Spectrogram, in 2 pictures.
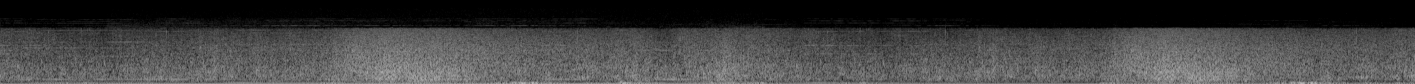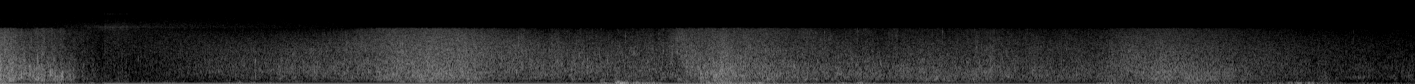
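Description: Sea waves washing in slow swells every few seconds, louder in the first half, quieter after about fifteen seconds, and fading out near the end.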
